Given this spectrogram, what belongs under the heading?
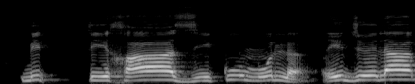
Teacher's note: با کو تا سے ملائیں گے، الف کو نہیں پڑھیں گے سختی کے ساتھ۔ خا کو ہم حرف کے اوپر والے حصے سے ادا کریں گے۔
